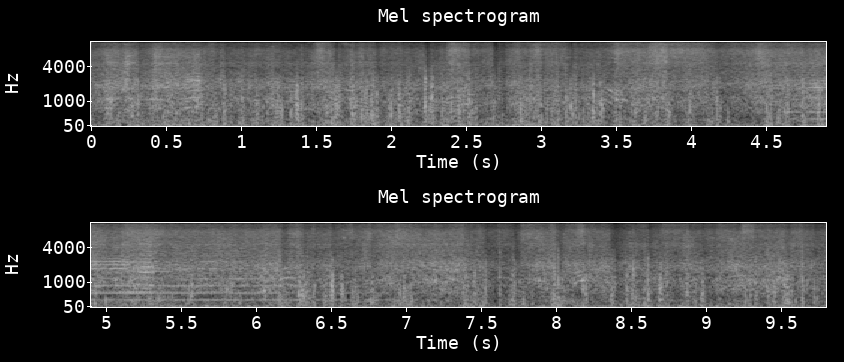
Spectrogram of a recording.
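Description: The running noise of an Indian Railways train at speed, a steady rumble and rush of wheels and air, with wind buffeting the microphone at the carriage window. A brief steady tone sounds about halfway through.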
